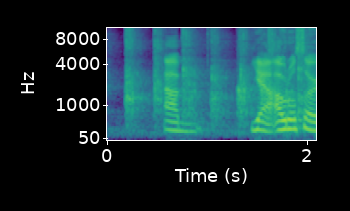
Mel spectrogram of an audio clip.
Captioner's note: audience applause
